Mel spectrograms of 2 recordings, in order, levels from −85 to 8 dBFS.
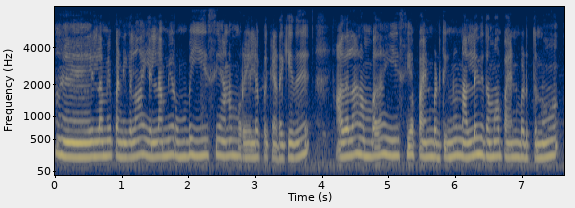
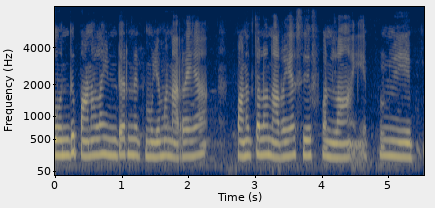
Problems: none marked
